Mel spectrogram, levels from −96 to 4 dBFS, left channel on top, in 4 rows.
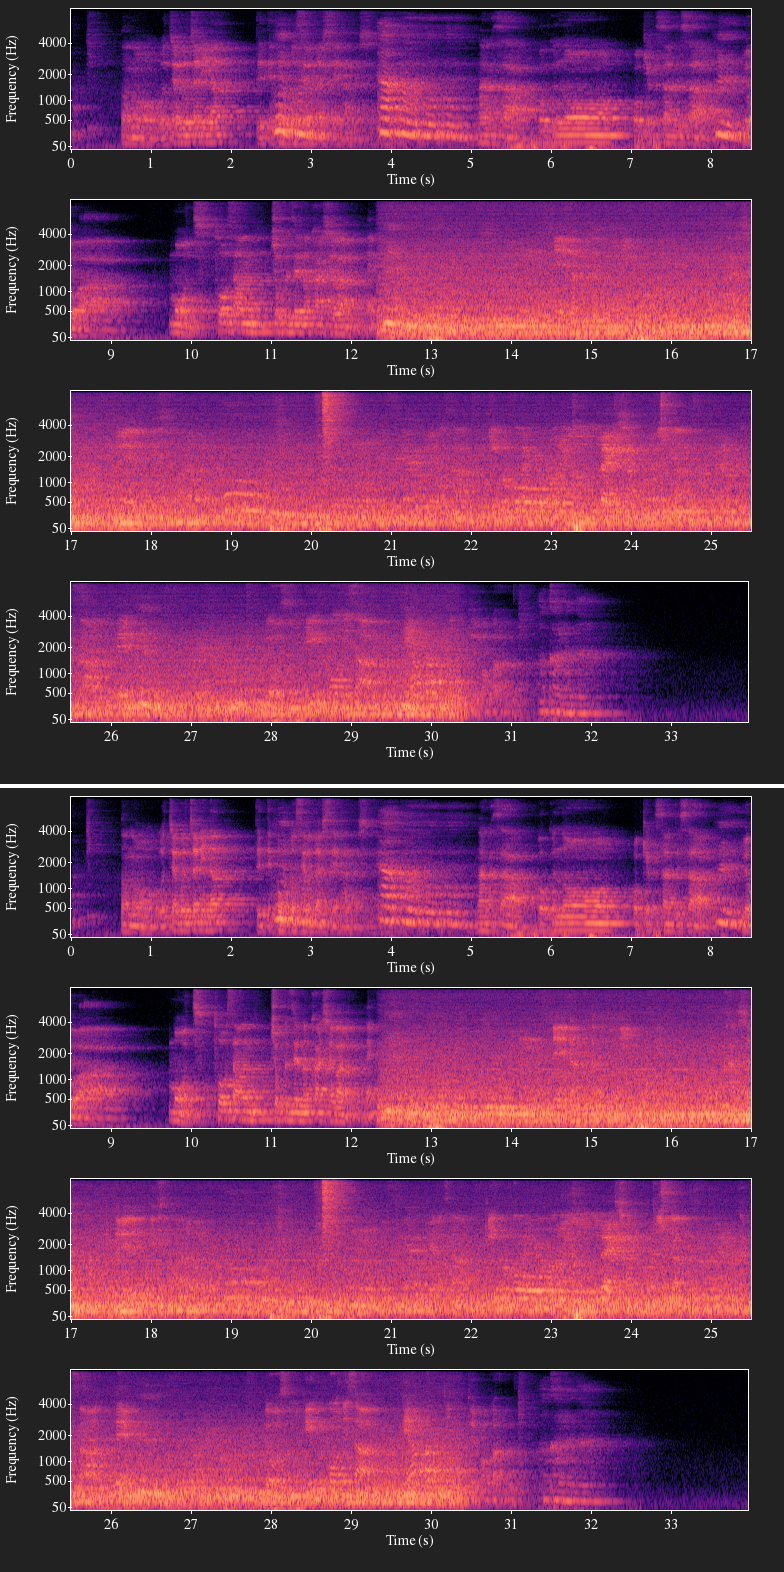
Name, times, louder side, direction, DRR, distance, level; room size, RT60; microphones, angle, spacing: voice 1, 0.6-1.9 2.3-3.9 5.0-8.0 8.4-9.1 9.7-12.4 14.1-19.0 20.5-20.9 21.4-24.8 25.3-26.4 27.9-31.1, right 1 dB, 75° right, -2 dB, 0.6 m, -27 dB
voice 2, 2.5-3.1 3.8-5.1 8.0-8.4 12.4-13.6 18.9-20.5 26.3-26.8 29.6-29.9 31.3-32.0, left 3 dB, 80° left, -4 dB, 0.4 m, -25 dB
sound 1, 12.3-30.4, right 1 dB, 20° left, 0.5 m, -20 dB
sound 2, 12.7-28.4, equal, 25° right, 1.1 m, -29 dB
2.9 x 2.7 x 3.1 m, 1.4 s
head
